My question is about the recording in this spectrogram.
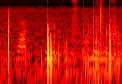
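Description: Handling knocks and clicks as a phone camera is moved and set on a small plastic mini tripod, the loudest knock about a second in. A girl makes short voice sounds in between.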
